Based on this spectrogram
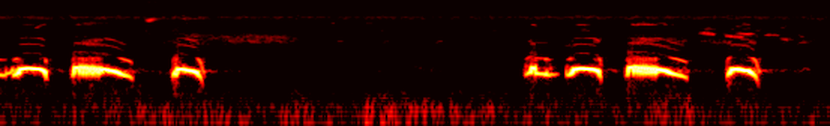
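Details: Spotted dove calling, used as a lure for trapping wild doves: two phrases of four mellow, low coos, each with a longer, down-curving middle note, separated by about two seconds of quiet.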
